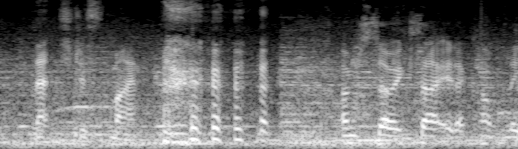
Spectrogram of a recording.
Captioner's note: laughs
